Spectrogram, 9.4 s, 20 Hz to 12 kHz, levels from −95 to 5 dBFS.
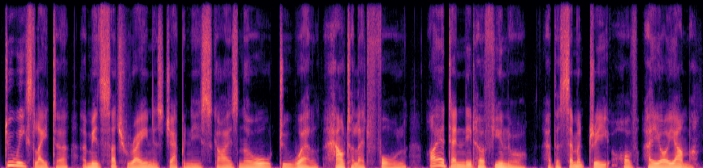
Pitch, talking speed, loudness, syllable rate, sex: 125 Hz, 165 wpm, -18 LUFS, 4.9 syllables/s, male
